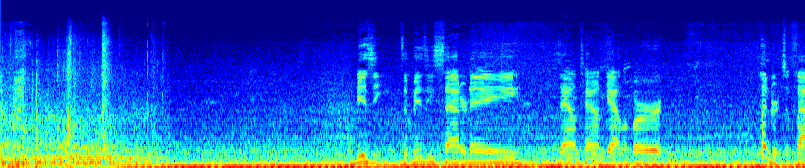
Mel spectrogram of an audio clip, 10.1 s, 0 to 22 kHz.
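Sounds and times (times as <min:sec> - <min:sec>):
engine droning: 0:00.0 - 0:10.0.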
